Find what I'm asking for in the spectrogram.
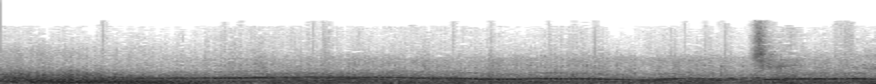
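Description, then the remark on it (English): Thunder of an approaching storm rolls as a loud, steady rumbling roar that fills the whole stretch without letting up, with a faint wavering whistle riding above it. “Would that possibly be thunder? It sure sounds like a storm coming up,”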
